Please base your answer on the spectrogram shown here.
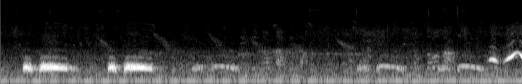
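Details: Spotted dove cooing: two loud throaty coo phrases at the start, followed by softer, fainter coos and a rising whistled note at the end over a constant low hum.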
